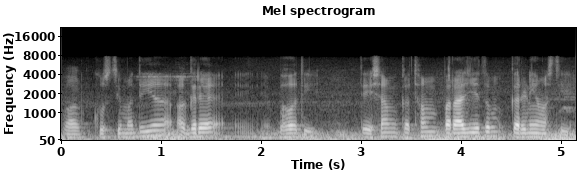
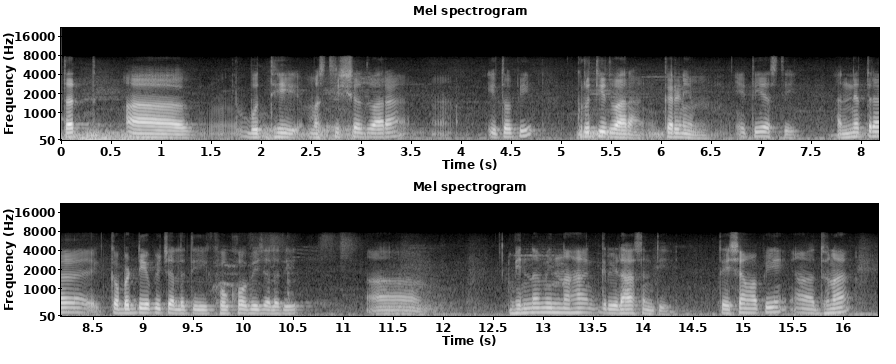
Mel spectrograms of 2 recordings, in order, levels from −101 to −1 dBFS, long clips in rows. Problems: background sounds at intervals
